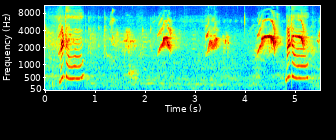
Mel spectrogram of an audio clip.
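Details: Pet green parrot talking: several separate voice-like utterances with rich harmonic tones, some sliding up and down, spaced by short pauses, in a quiet room.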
